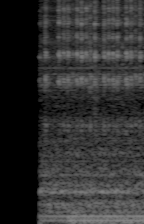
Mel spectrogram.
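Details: Refrigerator chirping squeal: quiet steady hum with a fast, high-pitched fluttering chirp repeating several times a second; owner suspects the condenser fan motor, noise returned after cleaning the fan; cause unconfirmed.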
